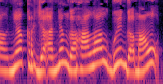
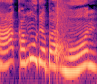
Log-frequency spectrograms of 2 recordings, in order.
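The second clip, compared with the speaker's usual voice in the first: louder, cheerful greeting; happy mother; 3 semitones higher, 6 dB louder than usual. Acted. Mother to her child on waking, happily. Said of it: "tumben hari ini Mama seneng".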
